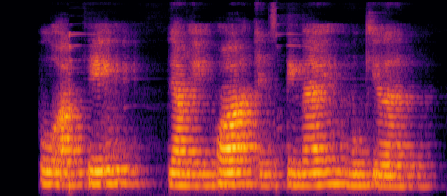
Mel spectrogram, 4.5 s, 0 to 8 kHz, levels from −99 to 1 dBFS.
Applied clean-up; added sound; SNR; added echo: neural mask model DeepFilterNet 3.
